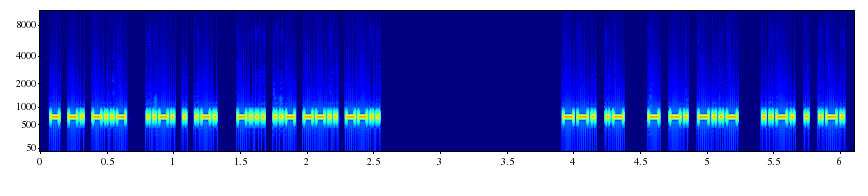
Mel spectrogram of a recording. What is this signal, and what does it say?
Morse code, heard as a keyed tone, about 62 wpm, 700 Hz. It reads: TNX FER BUZZ GA TNX FER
